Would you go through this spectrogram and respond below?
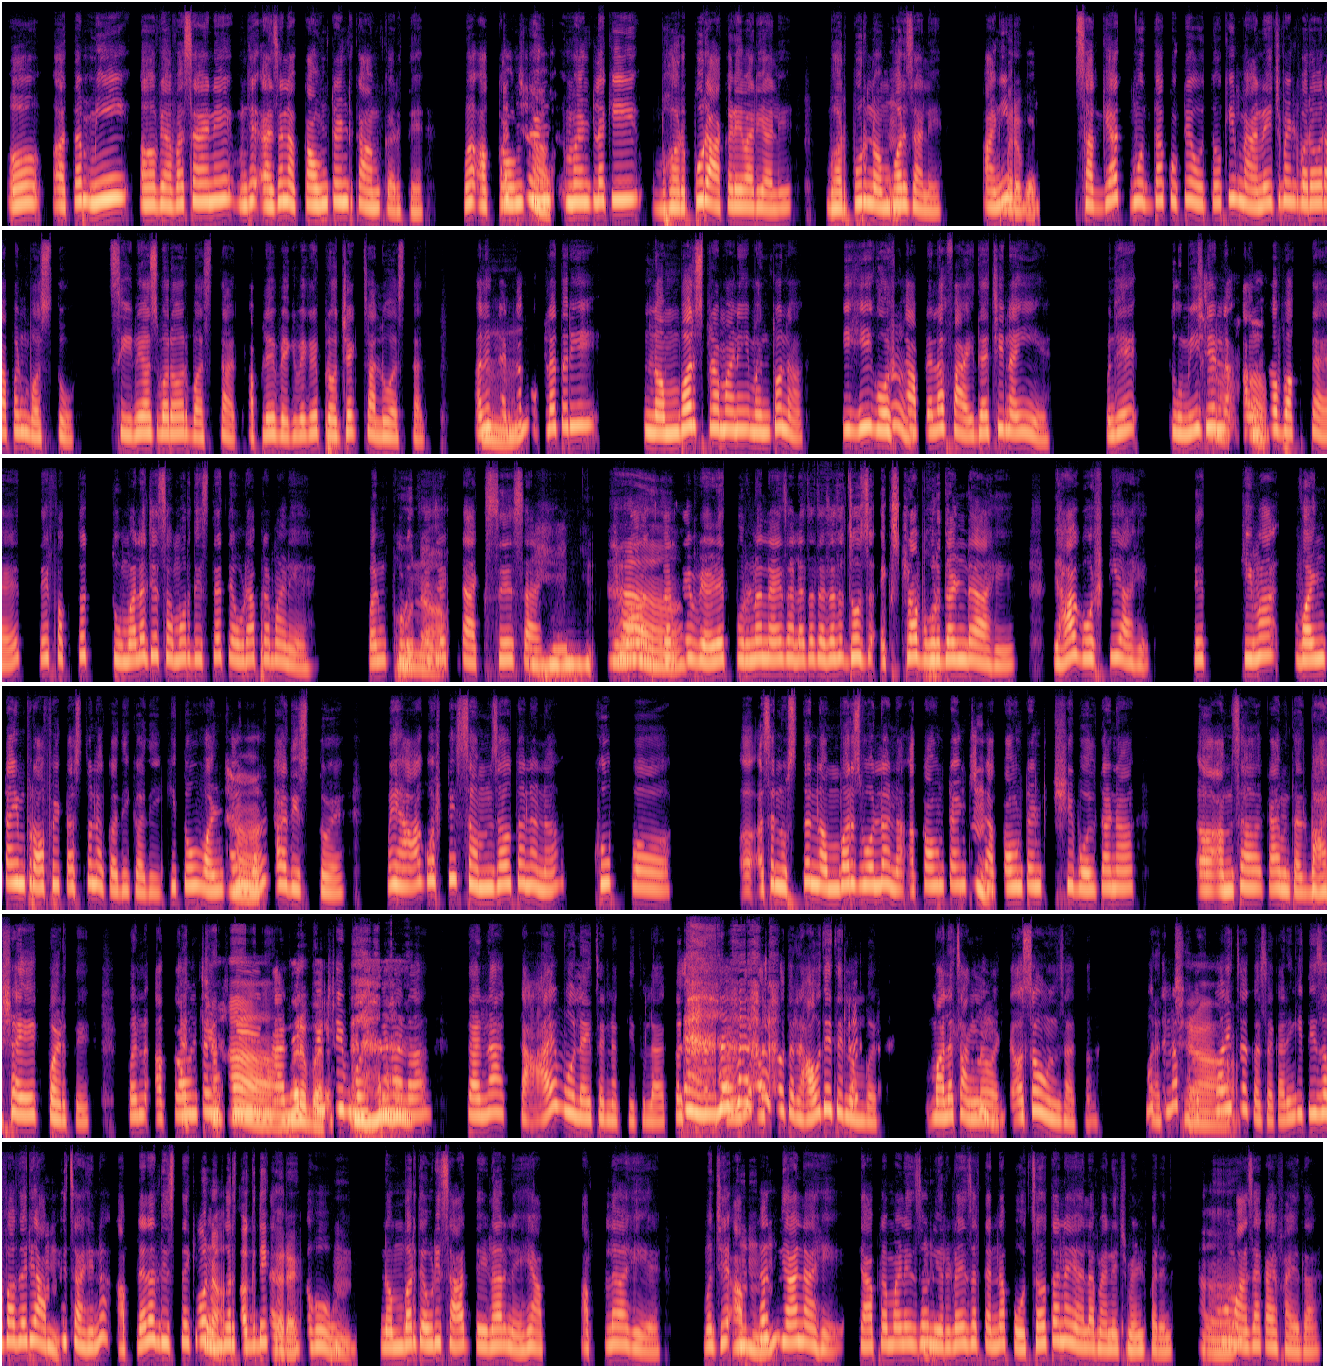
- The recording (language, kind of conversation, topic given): Marathi, podcast, काम दाखवताना कथा सांगणं का महत्त्वाचं?
- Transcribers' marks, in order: other background noise; laugh; tapping; chuckle; laugh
